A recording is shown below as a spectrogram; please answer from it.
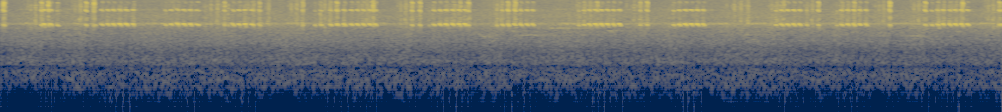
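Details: Grasshoppers in a flowery meadow or prairie: a high, hissing stridulation repeated as short rasping bursts, about two or three each second, with a steady faint insect drone behind and no other clear sounds.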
